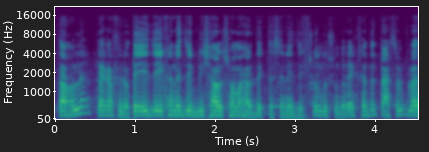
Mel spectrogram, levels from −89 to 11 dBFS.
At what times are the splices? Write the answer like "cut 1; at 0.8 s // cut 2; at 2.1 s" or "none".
cut 1; at 1.0 s // cut 2; at 3.2 s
